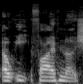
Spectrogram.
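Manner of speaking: ordinary talk, nothing marked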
